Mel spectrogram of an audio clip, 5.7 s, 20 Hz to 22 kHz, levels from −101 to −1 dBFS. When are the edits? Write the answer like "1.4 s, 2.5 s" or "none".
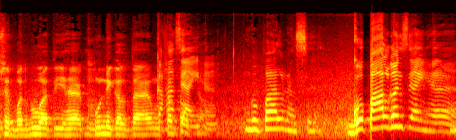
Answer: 2.1 s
